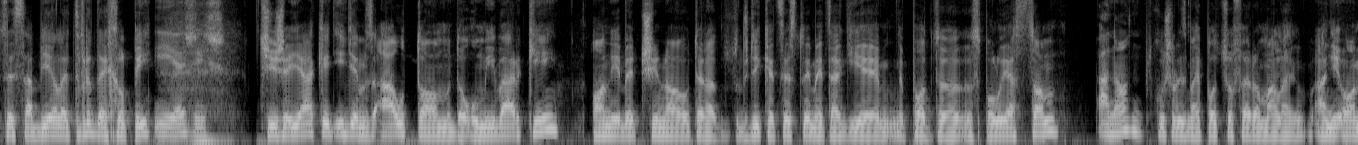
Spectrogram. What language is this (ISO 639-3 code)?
slk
